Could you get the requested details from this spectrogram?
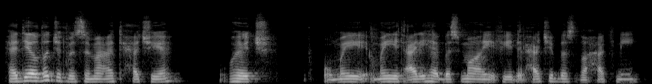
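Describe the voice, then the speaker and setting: A man's voice: mid-range voice, steady tone, brisk. A man narrating a first-person story.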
